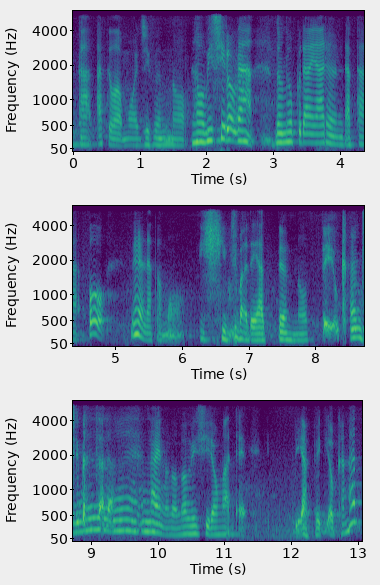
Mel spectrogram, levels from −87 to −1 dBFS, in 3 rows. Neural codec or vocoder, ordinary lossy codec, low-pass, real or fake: codec, 16 kHz, 1 kbps, X-Codec, HuBERT features, trained on balanced general audio; AAC, 48 kbps; 5.4 kHz; fake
